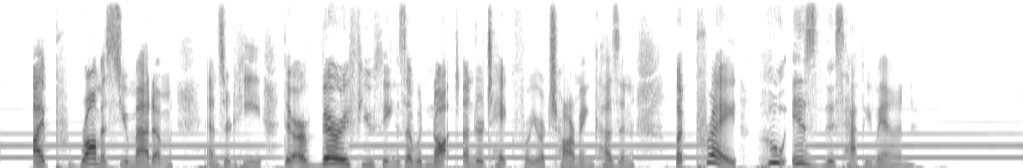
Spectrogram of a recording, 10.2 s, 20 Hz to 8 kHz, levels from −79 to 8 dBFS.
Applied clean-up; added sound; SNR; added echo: none; Wind instrument, woodwind instrument; 20 dB; none.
